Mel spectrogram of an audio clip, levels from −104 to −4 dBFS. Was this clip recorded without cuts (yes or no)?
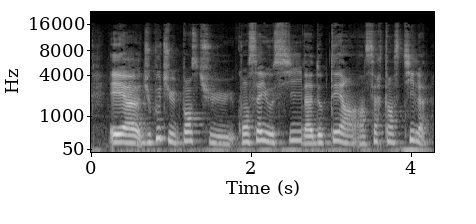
no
